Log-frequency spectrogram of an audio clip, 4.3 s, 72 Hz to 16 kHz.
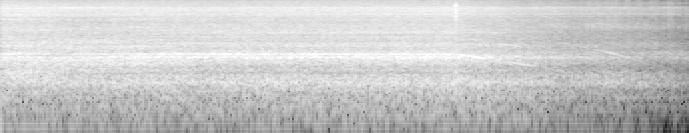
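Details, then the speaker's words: Belt-driven vacuum cleaner over 50 years old, run with no bag fitted and belt on, though the owner thinks it needs a new belt; steady high-pitched motor whir with even airflow hiss, then smooth spin-down; sounds healthy for its age. "sounds alright to me what does the motor sound like without the belt no for a vacuum cleaner that's uh over 50 years old it doesn't sound bad"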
